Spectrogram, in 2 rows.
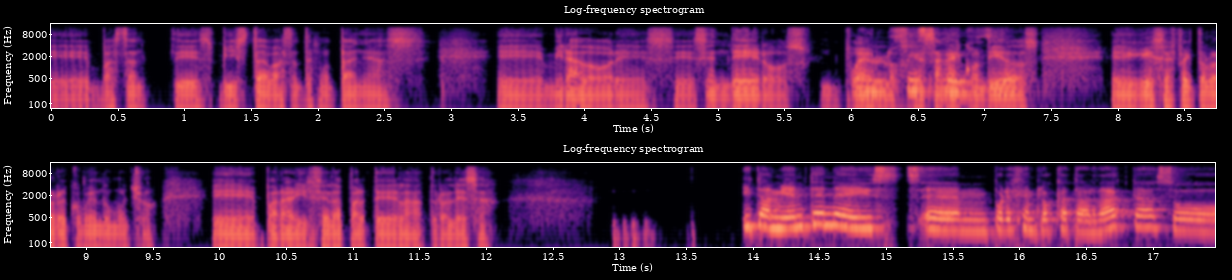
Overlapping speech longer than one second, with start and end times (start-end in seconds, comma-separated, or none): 6.0-7.4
